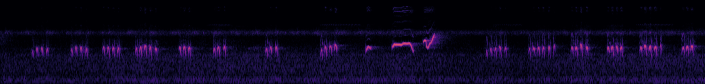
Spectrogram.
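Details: Mountain red-whiskered bulbul in forest-style kít bổi song: regular bursts of rattling chips roughly three per second, interrupted midway by a brief rising whistled flourish, then the chip series resumes; a continuous high hum underneath.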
